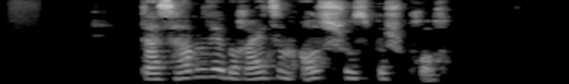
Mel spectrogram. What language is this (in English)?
German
